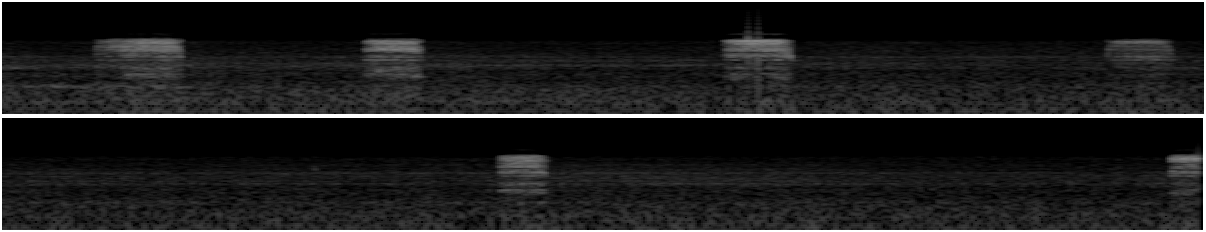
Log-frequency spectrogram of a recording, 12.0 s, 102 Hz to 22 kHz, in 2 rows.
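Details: Barn owl nest around 4 AM on 3 November 2015, female tearing up the male's oversized mouse for the owlets; seven sharp, brief hissing bursts at uneven intervals with a light background hum.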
